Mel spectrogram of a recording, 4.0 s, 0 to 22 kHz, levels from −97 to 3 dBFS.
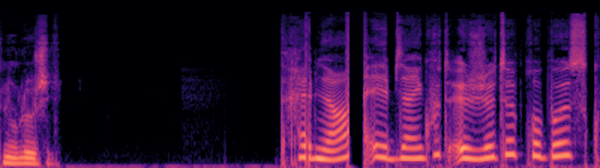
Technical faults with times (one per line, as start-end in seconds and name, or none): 2.04-2.06 block of digital silence
2.31-2.44 intermittent contact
